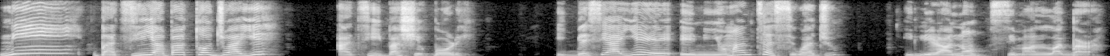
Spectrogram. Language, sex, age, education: Yoruba, female, 30-45, secondary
